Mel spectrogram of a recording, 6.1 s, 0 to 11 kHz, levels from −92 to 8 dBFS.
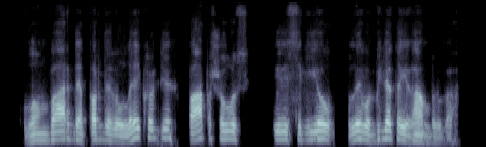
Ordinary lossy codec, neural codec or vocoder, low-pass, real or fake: Opus, 32 kbps; codec, 16 kHz in and 24 kHz out, 1.1 kbps, FireRedTTS-2 codec; 9.9 kHz; fake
